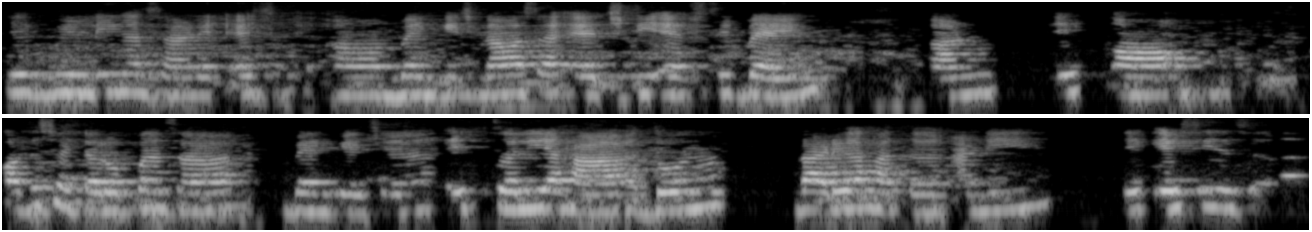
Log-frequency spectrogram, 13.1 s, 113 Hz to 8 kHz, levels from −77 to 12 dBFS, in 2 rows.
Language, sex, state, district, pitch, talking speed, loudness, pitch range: Konkani, female, Goa, North and South Goa, 240 Hz, 120 wpm, -17 LUFS, 235-255 Hz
